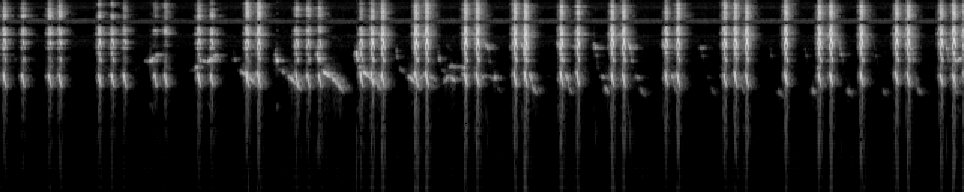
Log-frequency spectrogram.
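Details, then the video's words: Hummingbird from a collection of hummingbird sounds: a continuous, rapid chatter of short, bright, ringing chips, mostly in pairs and triplets, running without break for eight seconds with a few lower slurred notes mixed in. "Sonidos de Colibries - COLECCION SONIDOS DE COLIBRIES - Hummingbirds Sounds"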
